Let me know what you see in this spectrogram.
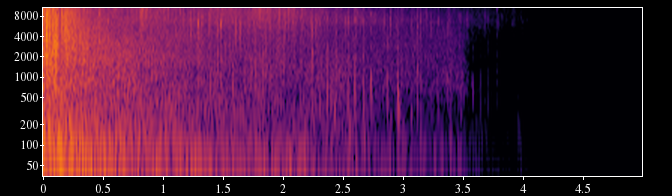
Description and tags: This is the same remix, but without the falling brick sounds, just the explosion and some subtle rubble in the background. A bass boost, low pass filter, and some other stuff, same as the other explosion I remixed.
bang, debris, exploding, explosion, rubble, war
